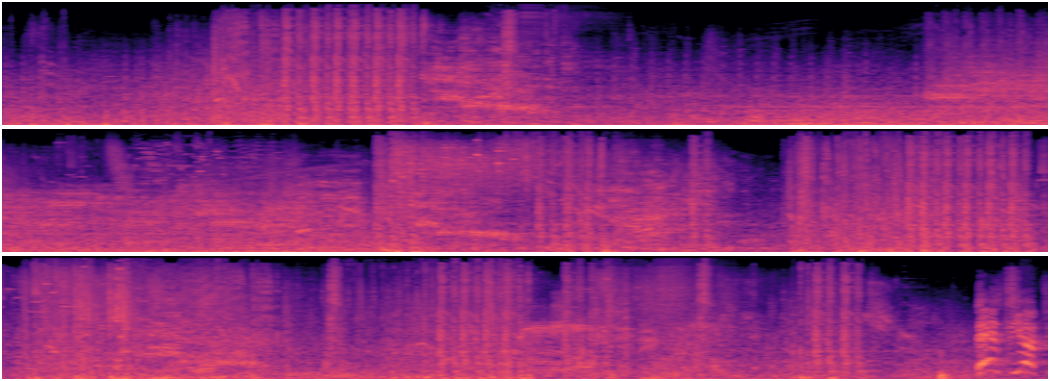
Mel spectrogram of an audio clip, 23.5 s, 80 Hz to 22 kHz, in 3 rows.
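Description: Continuous battlefield din of artillery and gunfire in the Mass Effect 3 video game, dense bursts and rattling shots filling the whole stretch, with voices speaking over parts of it.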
